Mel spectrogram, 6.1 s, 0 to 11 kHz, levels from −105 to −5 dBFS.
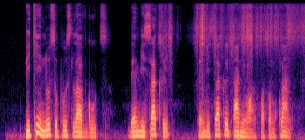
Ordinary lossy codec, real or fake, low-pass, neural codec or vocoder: MP3, 96 kbps; fake; 9.9 kHz; vocoder, 22.05 kHz, 80 mel bands, Vocos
